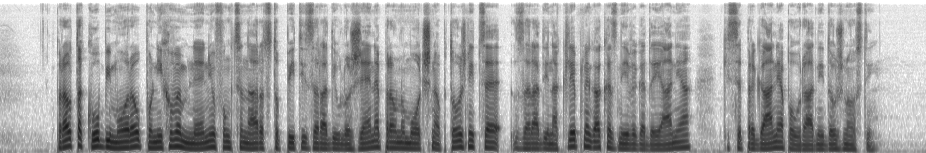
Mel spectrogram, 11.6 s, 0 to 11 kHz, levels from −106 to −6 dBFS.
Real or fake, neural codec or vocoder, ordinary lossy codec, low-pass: real; none; none; 9.9 kHz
